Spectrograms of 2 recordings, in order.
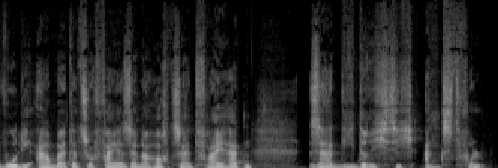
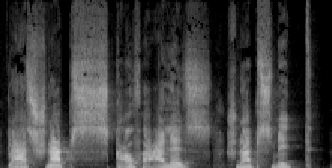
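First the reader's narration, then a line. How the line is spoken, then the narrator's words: Officer shouting through empty room. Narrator (German): Durch den leeren Maschinenraum schrie der Premierleutnant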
